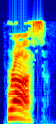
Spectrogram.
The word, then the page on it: ross: British English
